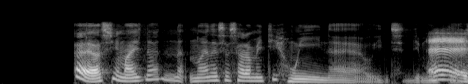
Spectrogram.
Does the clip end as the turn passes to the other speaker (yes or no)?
yes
